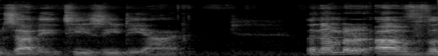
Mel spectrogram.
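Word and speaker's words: Tsadi: This paragraph of the meditation is merely the development, letter by letter, of some of the implicits of the letter name Zadi, TZDI.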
